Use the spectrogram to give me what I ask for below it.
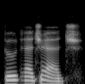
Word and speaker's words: Buttigieg: Buttigieg, pronounced Buttigieg, becomes the nation's first open LGBT candidate to make a run for the White House.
